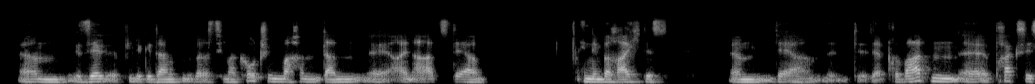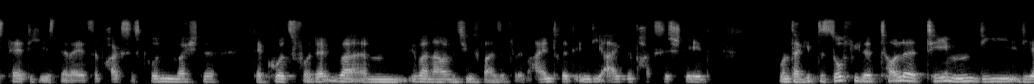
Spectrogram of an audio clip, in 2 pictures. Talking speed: 155 wpm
